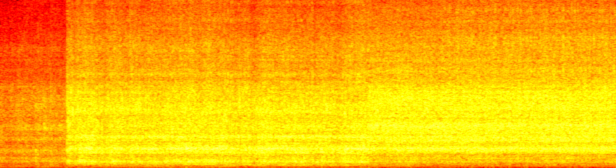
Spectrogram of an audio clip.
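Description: Countertop blender blending a smoothie of fruit and greens, a steady loud whir that steps up to full loudness under a second in as the contents break down.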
